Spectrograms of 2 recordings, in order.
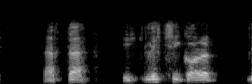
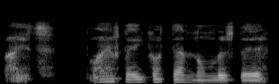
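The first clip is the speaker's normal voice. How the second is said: hushed imitated viewer; 5 semitones lower, 10 dB quieter than usual. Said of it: "someone will go".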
